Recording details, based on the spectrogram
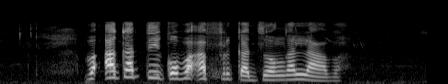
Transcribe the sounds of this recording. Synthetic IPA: βaʔakatikɔβaʔafrikad͡zɔŋɡalaːβa

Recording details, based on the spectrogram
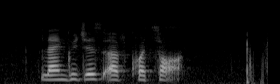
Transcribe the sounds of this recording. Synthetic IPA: læ̃ŋɡwɪd͡ʒəzɔvkʰwɔtʰa̰

